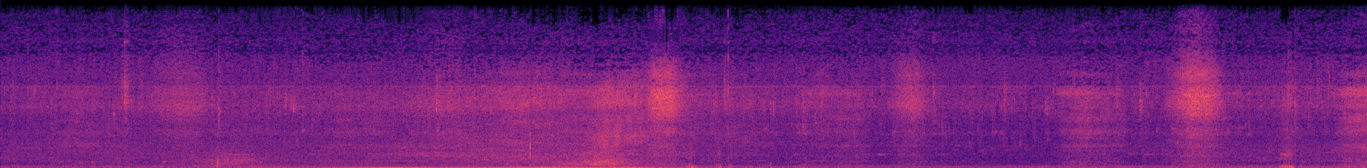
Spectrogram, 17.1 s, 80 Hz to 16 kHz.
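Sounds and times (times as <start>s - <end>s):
car passing by: 2.3s - 11.5s.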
